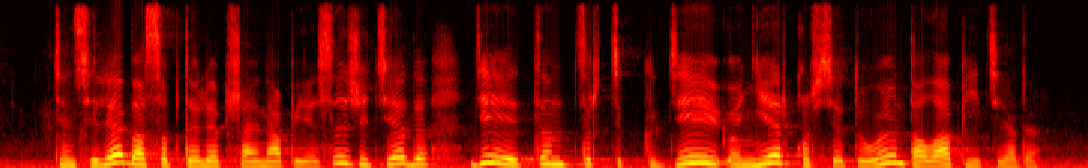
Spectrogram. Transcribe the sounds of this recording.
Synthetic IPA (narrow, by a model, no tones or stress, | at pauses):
t̪ʰe̞nse̞le̞bɑsəpt̪ʰʏlɪpʃɑjnɑpjesɪʒe̞t̪e̞d̪ɪ | d̪e̞t̪ʰɪnt̪ɪɾt̪ɪkːʲɪd̪e̞jwɵne̞ɾkʲʰɵɾse̞t̪uɪnt̪ʰɑlˠɑpje̞t̪e̞d̪ɪ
